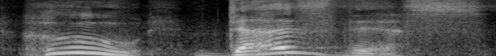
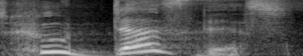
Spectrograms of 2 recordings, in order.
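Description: First: Very slow, weighty question leaning on who; preacher posing the question to the congregation; rhetorical question. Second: Higher, slow, drawn-out disbelief at who; mock objector asking who would ever do this; incredulous scoff. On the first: Acted. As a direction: ask who slowly, letting it hang before the answer. Rhetorical question answered next. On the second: Objector scoffing at turning the cheek.

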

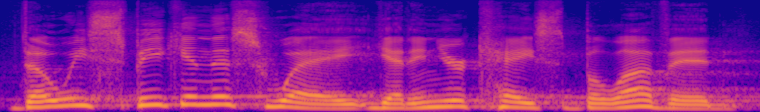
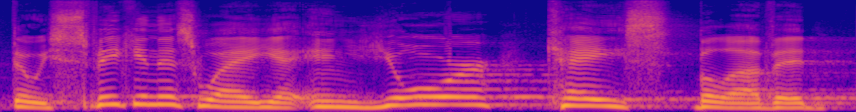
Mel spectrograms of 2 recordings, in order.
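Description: First: Said in the usual way. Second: "your case" lifted and drawn right out; slow, weighty emphasis on "your case"; stress on YOUR CASE. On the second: Real, not acted. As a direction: linger slowly on "your case", pointing it at the listeners. Rereads verse, pointed at congregation.

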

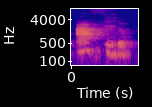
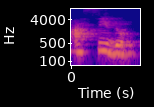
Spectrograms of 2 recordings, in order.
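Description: First: Ácido stressed on open "á", falling; stress on first syllable. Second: Ácido wrongly stressed on "ci"; wrong stress on second syllable. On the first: Teacher correcting herself after "not", "ácido" stressed on Á. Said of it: "you stress the letter". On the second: Teacher showing the wrong form, "ácido" stressed on CI. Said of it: "It's not ácido". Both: Shown as a demonstration.

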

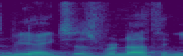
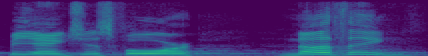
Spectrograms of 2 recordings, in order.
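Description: First: "Be anxious for nothing" said softly, with a falling "nothing"; soft restatement. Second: "Be anxious for nothing" with a loud, drawn-out "for" before "nothing"; "nothing" louder and held apart from "Be anxious for"; emphatic scripture. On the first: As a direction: quietly settle on "Be anxious for nothing". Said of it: "follow what God says". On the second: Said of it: "the Bible says". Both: Shown as a demonstration.

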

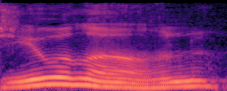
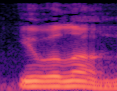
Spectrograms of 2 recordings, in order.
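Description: First: Said in the usual way. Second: "alone" stretched and leaned on, the n held long; stress on alone. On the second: Shown as a demonstration. Preacher driving home to the congregation that "alone" matters. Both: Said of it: "It's emphatic".

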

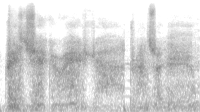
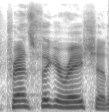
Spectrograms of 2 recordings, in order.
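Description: First: Barely audible, whispered mock answer; timid whisper. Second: Bold, confident call-out. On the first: Last service's crowd answering the preacher, timid whisper. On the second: Retold or imitated. Front-row man answering the preacher's question, bold. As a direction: say it boldly, full voice. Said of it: "he's like, Bold".

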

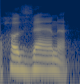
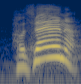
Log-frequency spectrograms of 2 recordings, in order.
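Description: First: Said in the usual way. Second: Joyful shout of Hosanna!; crowd acclamation. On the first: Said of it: "one you all know well". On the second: Retold or imitated. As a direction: cry it like the crowd on the road.

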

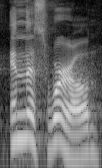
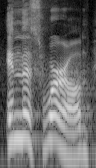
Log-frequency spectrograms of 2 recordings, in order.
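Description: No difference in how they are said.

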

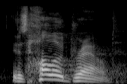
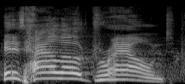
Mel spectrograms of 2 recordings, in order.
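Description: First: First vowel of "hallowed" opened to "ah"; mispronounced hallowed. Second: Slow, drawn-out "hallowed" with the short a of "hat"; corrected pronunciation. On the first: Real, not acted. Preacher describing the basement court, "hallowed" said like "hollowed". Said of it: "Is that how you say it?". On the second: Shown as a demonstration. Preacher redoing his line after correction, slow exaggerated "hallowed". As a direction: overdo the correct "hal" in "hallowed". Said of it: "Don't correct me with such a judgmental tone".

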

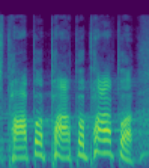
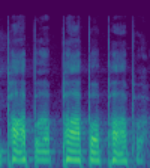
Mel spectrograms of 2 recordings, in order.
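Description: First: Lightly imitated excited children; imitated eager grandchildren. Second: Put-on very soft, low, hurt-child murmur; hushed plaintive repeated call; understated imitation of crying. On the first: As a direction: mimic grandchildren clamoring for grandpa. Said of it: "first words you're gonna hear". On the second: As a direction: mimic a tearful toddler being held, hushed. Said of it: "she cries and cries and keeps saying".

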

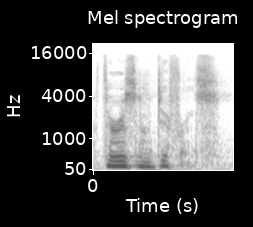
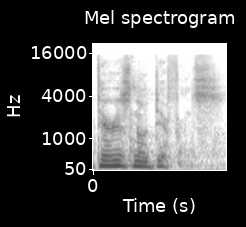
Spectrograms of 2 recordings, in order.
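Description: First: Hushed repeat. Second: Said in the usual way. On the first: Shown as a demonstration. Preacher repeating the answer to his congregation, hushed. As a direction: drop to a soft, hushed repeat for emphasis. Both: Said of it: "That's a trick question".

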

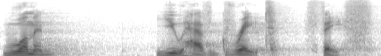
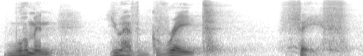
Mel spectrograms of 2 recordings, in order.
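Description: First: Slow, soft, low and tender; tender commendation. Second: Slower, softer, fading to a breath; almost whispered blessing; hushed tender. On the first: Jesus commending the woman's faith, slow and tender. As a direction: let the words land gently, like a blessing. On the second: Jesus repeating his praise to the woman, hushed and tender. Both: Acted. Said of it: "listen to how Jesus' tone changes".

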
